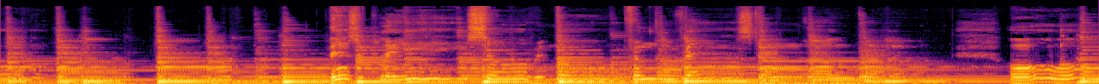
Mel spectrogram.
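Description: Acoustic guitar strummed in a steady rhythm of chords, with a man's voice singing along a few seconds in.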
